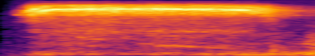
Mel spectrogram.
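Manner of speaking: hissed s sound; just the hiss of S, no vowel; s- as a soft hiss; letter sound s. Shown as a demonstration. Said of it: "S says".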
